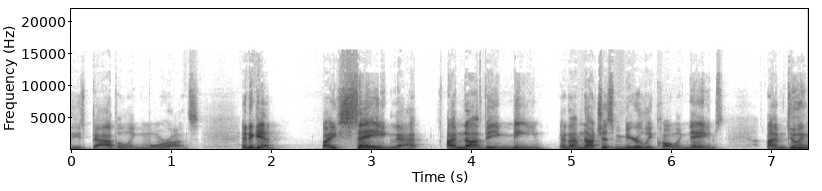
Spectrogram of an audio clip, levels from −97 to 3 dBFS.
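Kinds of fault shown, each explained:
Lost packet rebuilt from error correction: a brief rough, noisy patch at 3.05–3.07 s, with no gap, where about 20 ms was likely rebuilt from a low-bitrate copy.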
